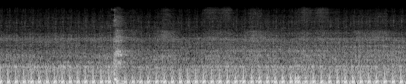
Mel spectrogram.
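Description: Ducati Panigale 899's Superquadro L-twin engine idling with an even, rapid low throb.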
